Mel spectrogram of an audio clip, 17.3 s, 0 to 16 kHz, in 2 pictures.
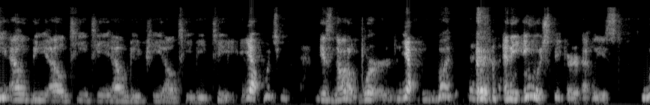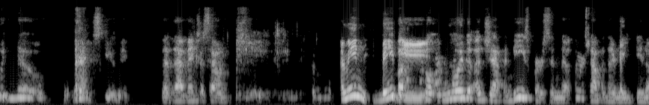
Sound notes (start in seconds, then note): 9.6 coughs; 11.6 makes a raspberry noise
